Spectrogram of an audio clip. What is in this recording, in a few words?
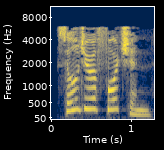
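"soldier of fortune", American English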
